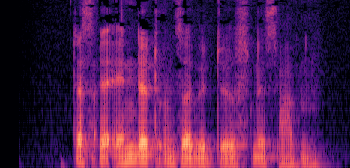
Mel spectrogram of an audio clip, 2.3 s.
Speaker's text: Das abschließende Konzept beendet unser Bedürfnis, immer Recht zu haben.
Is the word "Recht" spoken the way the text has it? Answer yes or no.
no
